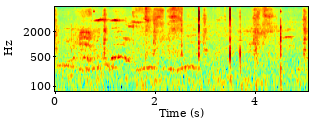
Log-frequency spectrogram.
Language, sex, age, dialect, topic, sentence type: Magahi, female, 18-24, Northeastern/Surjapuri, banking, question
